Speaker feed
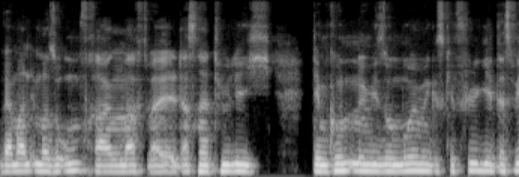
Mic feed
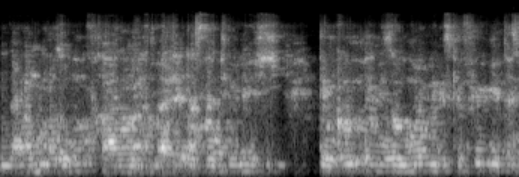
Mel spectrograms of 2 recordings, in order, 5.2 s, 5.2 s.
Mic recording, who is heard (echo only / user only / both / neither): echo only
